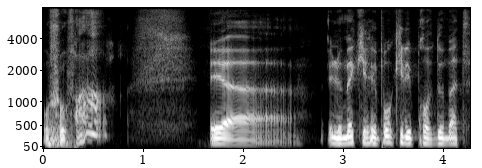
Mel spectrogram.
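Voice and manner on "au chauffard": put-on very high voice, scornful, contemptuous, baffled disbelief. Retelling what a woman said to a driver, mock-scornful, baffled tone. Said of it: "elle le dit sur un ton genre de quoi il me parle ce con quoi".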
